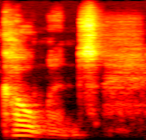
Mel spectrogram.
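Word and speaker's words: Kooymans: George George coin ones George Cummins I believe this the Danish pronunciation of his last night but I'll just call him George Coleman's they I believe that's the English pronunciation thirteen years old when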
